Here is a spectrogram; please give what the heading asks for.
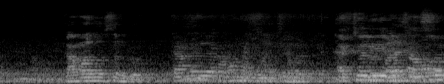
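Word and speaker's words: Kemal: কামাল Hossain road. Actually এটা কামালও না, কেমালও না, কেমাল আতাতুর্ক এগুলো সবাই মনে করে, মানুষ এটা ভুল করে বলেছে, না ভুল না, অ্যাকচুয়ালি ব্যক্তিটার নাম ছিল কেমাল।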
